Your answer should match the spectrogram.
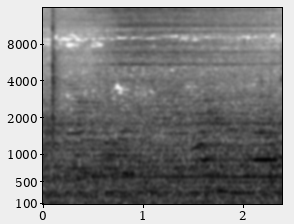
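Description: Commercial espresso machine's pump running steadily as a shot begins to brew, with a click near the start.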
